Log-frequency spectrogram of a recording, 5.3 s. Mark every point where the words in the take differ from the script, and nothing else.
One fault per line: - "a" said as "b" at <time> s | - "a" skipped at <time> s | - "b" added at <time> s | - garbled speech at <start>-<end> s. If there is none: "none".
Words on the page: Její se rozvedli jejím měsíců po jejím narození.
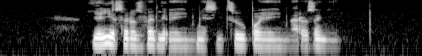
none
